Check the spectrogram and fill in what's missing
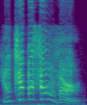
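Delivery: high, fast alarmed cry; alarmed warning. A narrator's reading. Woman warning the sailor on the raft, fast alarmed cry. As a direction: scold them before the raft flips.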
